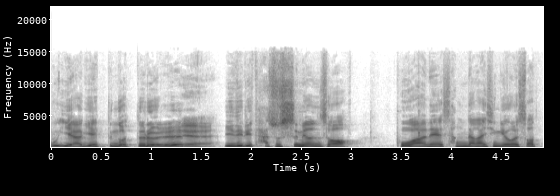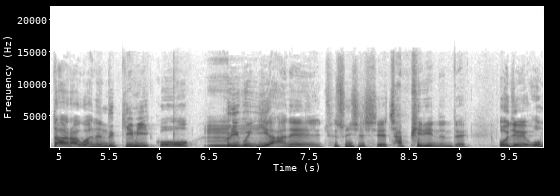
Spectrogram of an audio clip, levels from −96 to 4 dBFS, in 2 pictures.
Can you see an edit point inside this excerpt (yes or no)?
no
